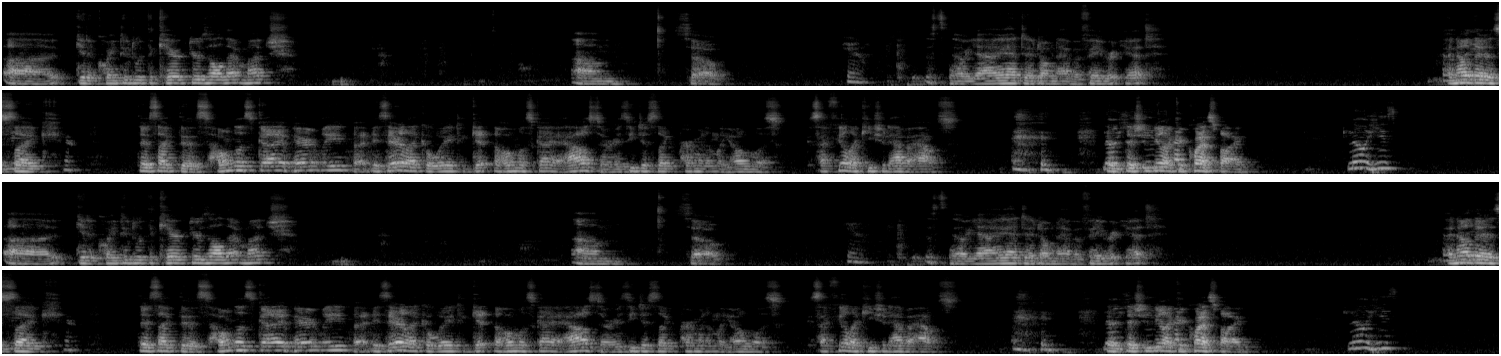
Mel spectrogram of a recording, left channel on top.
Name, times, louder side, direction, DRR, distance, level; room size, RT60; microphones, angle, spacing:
voice 1, 0.0-2.9 5.7-6.2 6.8-7.2 9.2-11.6 14.4-15.5 16.3-22.8 23.0-24.5 26.0-27.4, equal, 30° left, 0.9 m, -29 dB
voice 2, 14.3-15.2 15.6-15.7 25.1-27.1 28.0-28.1 28.4-29.0, left 3 dB, 90° left, 0.5 m, -36 dB
5.4 x 2.2 x 2.7 m
head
